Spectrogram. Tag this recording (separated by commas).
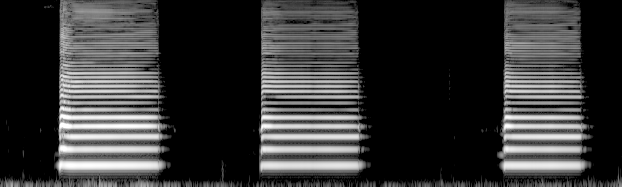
Motor vehicle (road), honking, Vehicle, Car, Alarm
